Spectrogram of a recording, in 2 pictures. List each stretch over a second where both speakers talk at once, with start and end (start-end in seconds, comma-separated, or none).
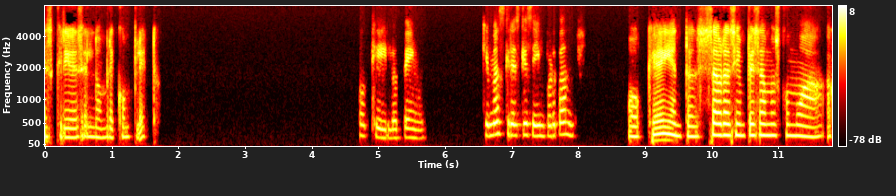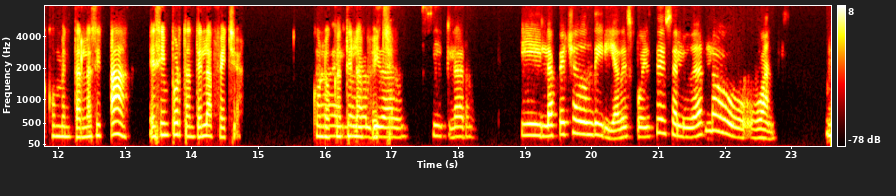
15.8-17.1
